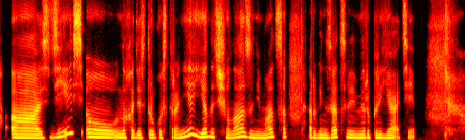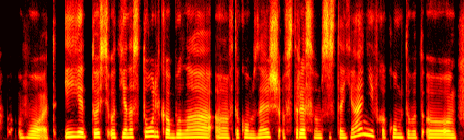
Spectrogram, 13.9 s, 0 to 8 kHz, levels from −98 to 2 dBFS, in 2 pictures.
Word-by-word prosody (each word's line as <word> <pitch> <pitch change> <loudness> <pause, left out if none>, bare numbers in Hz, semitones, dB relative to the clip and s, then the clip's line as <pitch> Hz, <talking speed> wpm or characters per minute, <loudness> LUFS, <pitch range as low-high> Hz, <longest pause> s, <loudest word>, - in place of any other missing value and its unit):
а 180 -2 +4
здесь, 205 - +4
э 205 - -1
находясь 185 -4 0
в - - -41
другой 170 -1 -3
стране, 200 - -2
я 220 -8 +2
начала 205 0 0
заниматься 190 +4 -1 0.3
организациями 175 +2 -2
мероприятий. 170 -1 -3 1.0
Вот, 175 -3 -1 0.2
и 225 +2 +3
то 205 - +1
есть, 210 - +4
вот, 190 -1 -2
я 200 -1 +1
настолько 230 +1 +2
была, 185 +1 0
а, 175 -1 -2
в - - -13
таком, 180 -1 -4
знаешь, 200 +5 +3
в 175 - -4
стрессовом 190 -4 +2
состоянии, 210 - +1
в - - -18
каком-то, 185 -3 -4
вот, 170 0 -8
э, 175 -1 0
185 Hz, 135 wpm, -24 LUFS, 175-205 Hz, 1.0 s, а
